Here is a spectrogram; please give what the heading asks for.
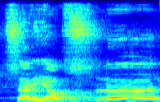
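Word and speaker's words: سيصلى: Sayasla naran dzatal lahab. Sayasla naran. Sayasla naran. Sayas sin pakai sin, nggak boleh sya, nggak boleh so. Yas harus pakai sod.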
